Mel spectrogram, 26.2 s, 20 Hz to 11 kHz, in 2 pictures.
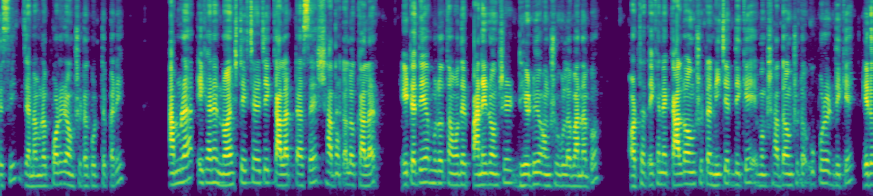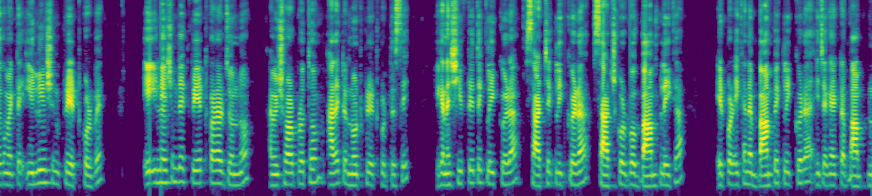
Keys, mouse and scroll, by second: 0.5 middle click, 3.9 `, 14.8 Escape, 16.2 scroll down 1, 18.1 shift+a, 18.2 shift+a, 21.9-22.6 typing.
